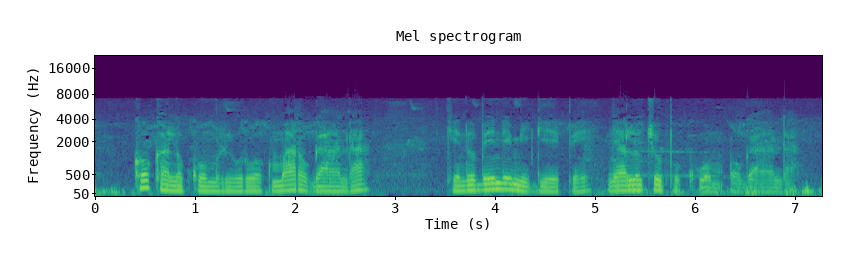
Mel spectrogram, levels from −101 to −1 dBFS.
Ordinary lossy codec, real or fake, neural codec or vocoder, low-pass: AAC, 32 kbps; real; none; 7.2 kHz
